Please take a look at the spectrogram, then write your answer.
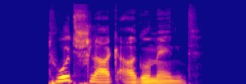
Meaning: thought-terminating cliché
- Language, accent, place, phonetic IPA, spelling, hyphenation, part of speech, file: German, Germany, Berlin, [ˈtoːtʃlaːkʔaʁɡuˌmɛnt], Totschlagargument, Tot‧schlag‧ar‧gu‧ment, noun, De-Totschlagargument.ogg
